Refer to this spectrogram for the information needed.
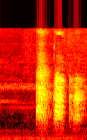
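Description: A dog barks three times in quick succession, sharp and fairly loud, with a faint steady hum in the background and no one talking.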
